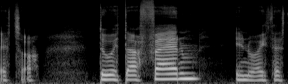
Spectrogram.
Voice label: "fferm", Welsh

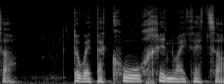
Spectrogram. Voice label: "cwch", Welsh

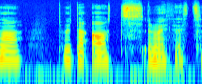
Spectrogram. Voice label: "ots", Welsh

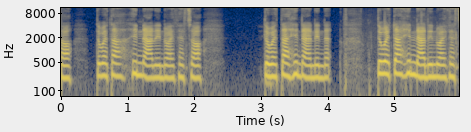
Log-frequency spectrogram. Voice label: "hunan", Welsh

